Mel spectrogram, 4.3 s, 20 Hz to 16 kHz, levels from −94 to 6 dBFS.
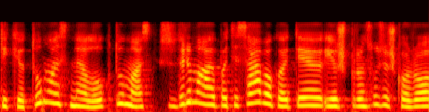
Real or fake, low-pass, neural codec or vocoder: fake; 7.2 kHz; codec, 16 kHz, about 1 kbps, DyCAST, with the encoder's durations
